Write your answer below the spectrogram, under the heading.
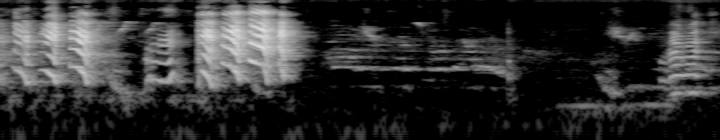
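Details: Parrot talking: rapid series of loud, scratchy, falling squeaks, then a thin, drawn-out voice-like tone and a short rising squawk.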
